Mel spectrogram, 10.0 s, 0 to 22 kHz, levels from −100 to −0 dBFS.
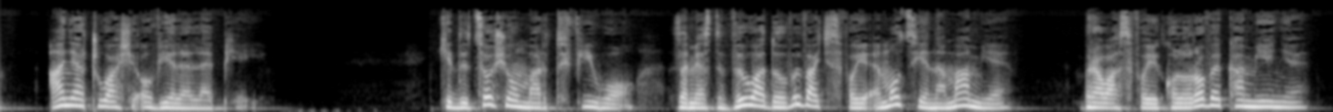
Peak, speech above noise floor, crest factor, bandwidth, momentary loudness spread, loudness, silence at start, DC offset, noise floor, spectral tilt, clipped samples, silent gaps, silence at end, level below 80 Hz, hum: -2 dBFS; 62 dB; 16 dB; 14.5 kHz; 8 LU; -17 LUFS; 0.35 s; under 0.1%; -78 dBFS; -7 dB/octave; under 0.1%; none; 0.2 s; -60 dBFS; none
